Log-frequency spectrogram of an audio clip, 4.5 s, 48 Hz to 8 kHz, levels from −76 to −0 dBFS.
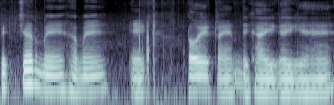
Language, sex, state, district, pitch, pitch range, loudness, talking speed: Hindi, female, Rajasthan, Jaipur, 95 Hz, 90-100 Hz, -18 LUFS, 120 wpm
